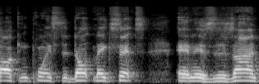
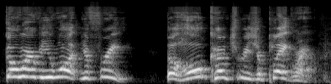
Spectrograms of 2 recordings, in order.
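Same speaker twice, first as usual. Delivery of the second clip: sarcastic welcome; 12 semitones higher than usual. Acted. Host mock-welcoming lawbreakers to the country, high sarcastic proclamation. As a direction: hand out freedom with heavy sarcasm.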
